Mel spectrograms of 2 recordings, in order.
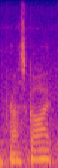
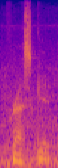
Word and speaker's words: Prescott: out-of-towner if you say Prescott. Like everybody calls it Prescott. Almost like biscuit, but with a P.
